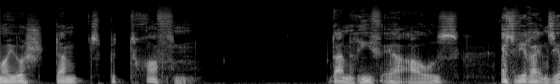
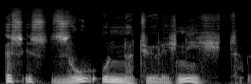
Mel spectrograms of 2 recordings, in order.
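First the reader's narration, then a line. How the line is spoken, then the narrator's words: Plain. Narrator (German): sagte die Schwester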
